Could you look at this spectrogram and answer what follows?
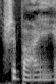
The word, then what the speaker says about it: Shibari: So I would love to start the practice of, and I don't know if I even pronounce this correct, Shibari. – Shibari, yes.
